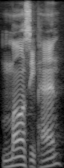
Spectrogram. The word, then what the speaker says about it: marzipan: at the cake underneath notice the stress that we put on the word marzipan which is different from the way spanish people say it so we have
